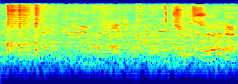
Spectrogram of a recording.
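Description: Onlookers' voices talking outdoors, with a few brief clicks.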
